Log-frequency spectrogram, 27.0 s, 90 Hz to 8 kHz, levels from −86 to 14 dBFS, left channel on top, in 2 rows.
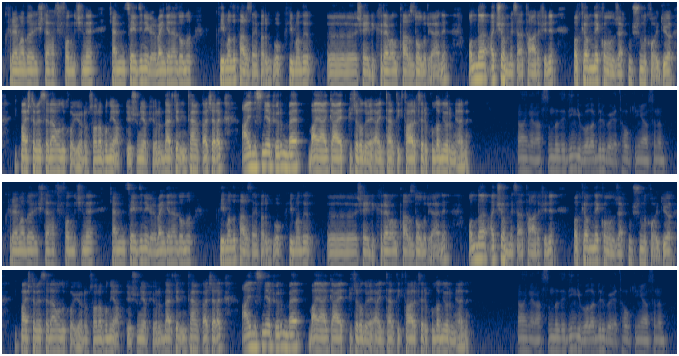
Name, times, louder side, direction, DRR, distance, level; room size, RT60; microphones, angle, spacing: voice 1, 0.0-1.9 2.2-3.8 4.4-6.2 6.5-9.0 9.3-13.6 13.9-22.9, left 5 dB, 70° left, 0.4 m, -25 dB
voice 2, 23.8-26.8, equal, 10° left, 0.6 m, -39 dB
15.5 x 5.3 x 5.0 m
head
